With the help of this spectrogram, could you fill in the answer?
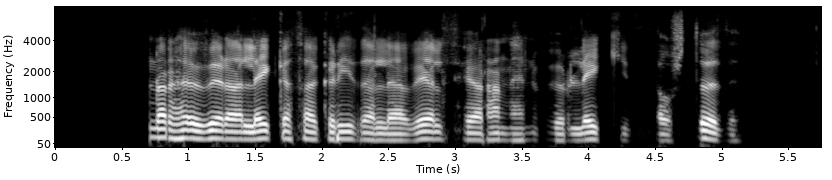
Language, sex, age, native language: Icelandic, male, 30-39, Icelandic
